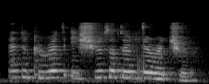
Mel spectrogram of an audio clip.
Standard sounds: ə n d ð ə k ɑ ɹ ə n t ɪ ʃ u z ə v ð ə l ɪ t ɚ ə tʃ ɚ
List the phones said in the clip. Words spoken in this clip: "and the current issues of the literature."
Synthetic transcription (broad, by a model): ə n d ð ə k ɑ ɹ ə t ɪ ʃ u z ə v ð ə l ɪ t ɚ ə tʃ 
